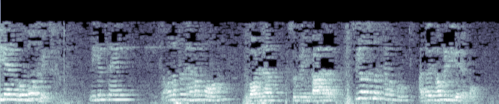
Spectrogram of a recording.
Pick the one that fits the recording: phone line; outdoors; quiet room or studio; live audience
live audience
